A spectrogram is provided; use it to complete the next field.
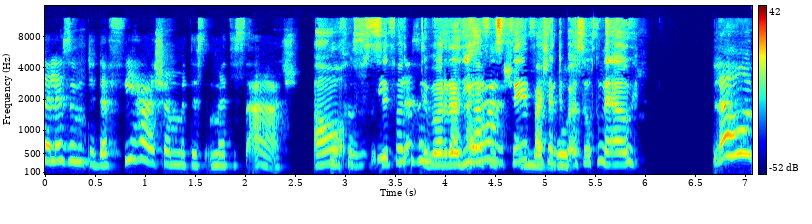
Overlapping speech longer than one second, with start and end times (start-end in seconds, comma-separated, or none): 2.7-5.5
